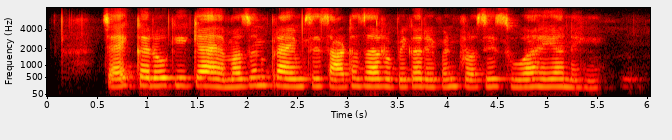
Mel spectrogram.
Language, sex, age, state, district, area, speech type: Hindi, female, 18-30, Madhya Pradesh, Chhindwara, urban, read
